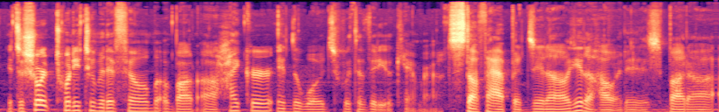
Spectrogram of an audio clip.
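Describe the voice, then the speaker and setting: Low and a touch mellow, this male reviewer's voice carries relaxed video commentary. He hosts and gives recommendations, rambling informally as if chatting with a friend.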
